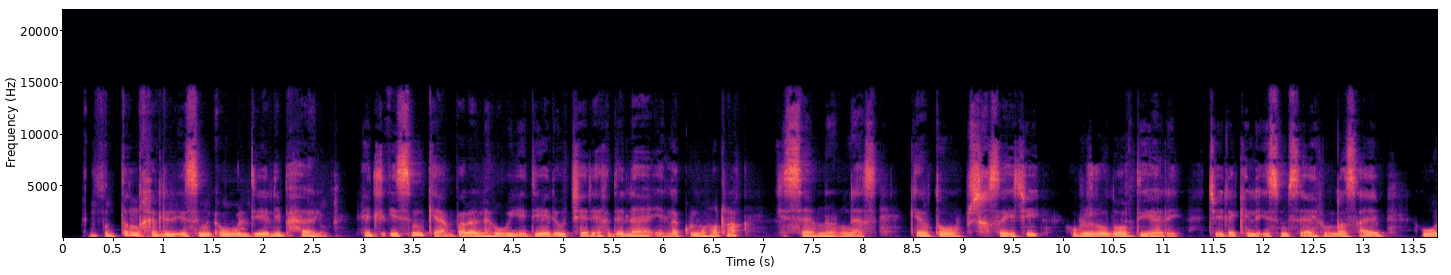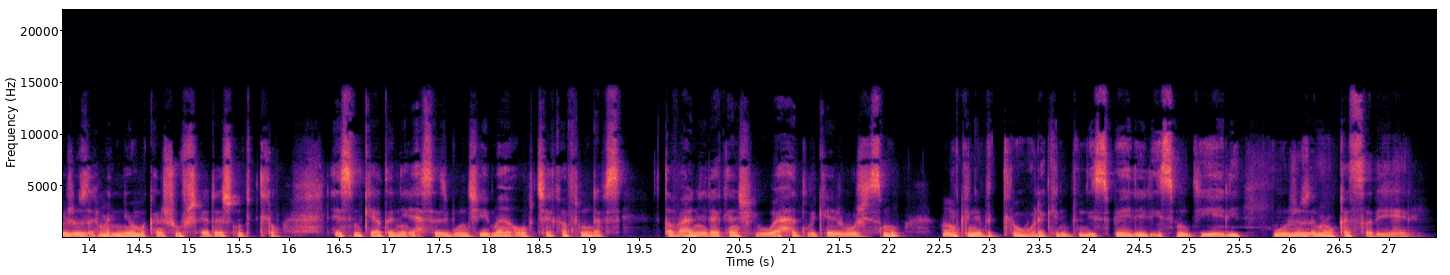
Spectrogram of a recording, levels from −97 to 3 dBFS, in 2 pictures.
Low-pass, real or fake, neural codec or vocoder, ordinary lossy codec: 14.4 kHz; fake; vocoder, 44.1 kHz, 128 mel bands every 256 samples, BigVGAN v2; none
